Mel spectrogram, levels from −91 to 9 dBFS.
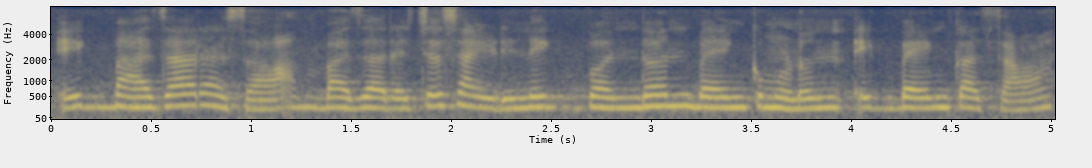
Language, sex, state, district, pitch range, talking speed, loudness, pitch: Konkani, female, Goa, North and South Goa, 230-250 Hz, 145 wpm, -14 LUFS, 235 Hz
